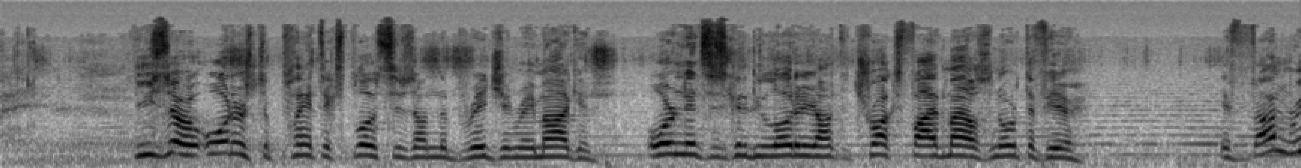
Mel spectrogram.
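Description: A third man speaks calmly and steadily close by, explaining at length.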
